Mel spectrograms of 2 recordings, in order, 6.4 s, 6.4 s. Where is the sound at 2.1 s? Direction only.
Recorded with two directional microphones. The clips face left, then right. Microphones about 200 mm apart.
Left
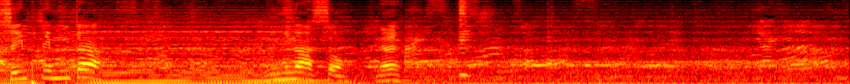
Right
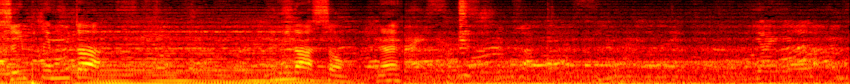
25° left (ahead or behind).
